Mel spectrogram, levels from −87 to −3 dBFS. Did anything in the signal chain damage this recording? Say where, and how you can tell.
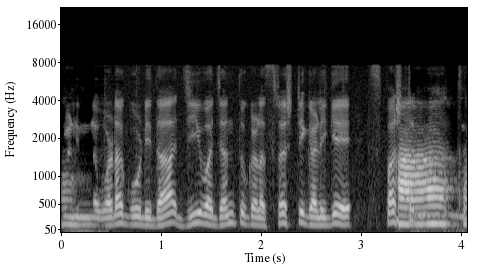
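Yes, in the call processing. Speech dips from 0 to 0.44 s and from 3.5 to 4.06 s, by up to about 35 dB. This is likely speech suppressed in double talk.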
